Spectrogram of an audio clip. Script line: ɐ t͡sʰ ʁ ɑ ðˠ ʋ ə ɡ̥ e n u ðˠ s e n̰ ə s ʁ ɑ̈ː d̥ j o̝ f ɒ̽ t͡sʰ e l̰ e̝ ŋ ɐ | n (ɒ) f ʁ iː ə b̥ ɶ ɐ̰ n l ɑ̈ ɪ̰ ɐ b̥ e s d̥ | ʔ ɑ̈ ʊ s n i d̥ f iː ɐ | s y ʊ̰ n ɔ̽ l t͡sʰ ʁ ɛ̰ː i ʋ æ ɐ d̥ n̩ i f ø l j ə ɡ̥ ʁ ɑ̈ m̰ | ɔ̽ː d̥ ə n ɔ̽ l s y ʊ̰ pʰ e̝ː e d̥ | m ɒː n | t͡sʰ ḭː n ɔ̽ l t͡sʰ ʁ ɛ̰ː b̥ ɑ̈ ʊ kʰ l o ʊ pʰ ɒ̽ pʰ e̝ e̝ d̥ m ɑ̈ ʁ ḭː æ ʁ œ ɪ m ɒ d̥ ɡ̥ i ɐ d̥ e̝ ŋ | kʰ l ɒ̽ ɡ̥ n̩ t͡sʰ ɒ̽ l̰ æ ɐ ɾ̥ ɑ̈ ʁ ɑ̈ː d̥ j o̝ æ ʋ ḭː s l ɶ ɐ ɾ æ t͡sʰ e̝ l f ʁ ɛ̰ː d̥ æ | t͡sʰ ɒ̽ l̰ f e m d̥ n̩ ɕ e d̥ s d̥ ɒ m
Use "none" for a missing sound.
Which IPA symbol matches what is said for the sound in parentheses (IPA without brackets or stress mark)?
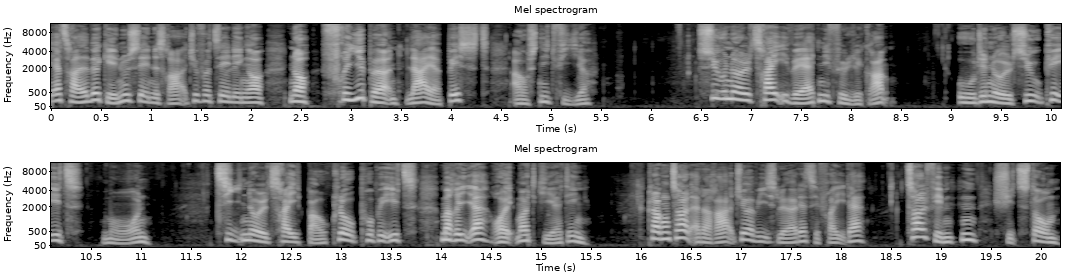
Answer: ɒ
